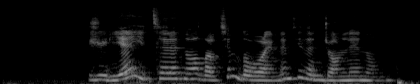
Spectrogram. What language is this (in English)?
Kabyle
